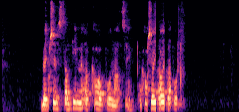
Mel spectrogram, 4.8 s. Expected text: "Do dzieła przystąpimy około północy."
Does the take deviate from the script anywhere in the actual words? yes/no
yes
